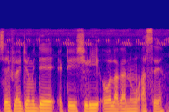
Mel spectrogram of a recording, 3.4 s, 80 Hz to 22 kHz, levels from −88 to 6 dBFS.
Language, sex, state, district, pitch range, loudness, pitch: Bengali, male, Assam, Hailakandi, 100-115 Hz, -15 LUFS, 105 Hz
